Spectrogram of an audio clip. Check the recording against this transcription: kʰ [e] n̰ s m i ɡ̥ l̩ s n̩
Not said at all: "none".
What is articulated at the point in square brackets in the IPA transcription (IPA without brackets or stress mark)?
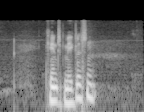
e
